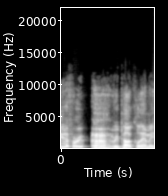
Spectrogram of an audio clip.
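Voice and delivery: voice breaks on syllable "re-". Reading out a list of card products, voice cracking. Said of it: "my voice cracked there".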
